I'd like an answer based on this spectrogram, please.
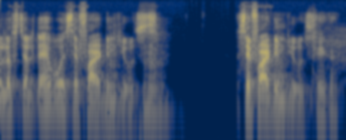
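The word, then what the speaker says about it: Sephardim: اچھا وہ کہتے ہیں وہ سیفارڈم نا, وہ شاید اسپینش کیا کا جو ہے نا وہ تلفظ تھوڑا بدل کے اس کو سیفارڈیم کر لیا ہے.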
